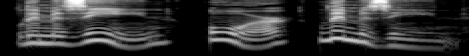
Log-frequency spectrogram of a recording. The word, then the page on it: limousine: líməzìːn; リムズィーン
